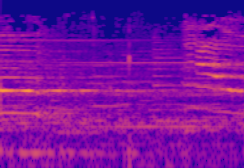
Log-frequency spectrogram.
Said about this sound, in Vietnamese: Là tiếng con mèo rừng hay là mèo nhà thì chẳng biết, thế nhưng tiếng kêu của nó kêu lên ghê rợn lắm.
